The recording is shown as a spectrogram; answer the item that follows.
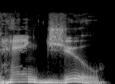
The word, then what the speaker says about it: Hangzhou: want to mention that the RT pronounces it and I think wrongly because the Chinese I get it from the Chinese stations hang hang John they pronounce it hang Jew well let me hear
